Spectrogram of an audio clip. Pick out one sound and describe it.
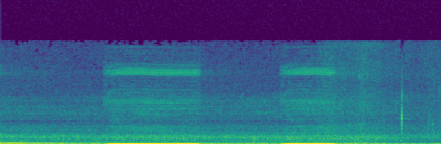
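A mobile phone buzzes in short steady bursts.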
